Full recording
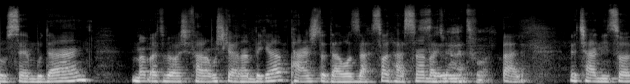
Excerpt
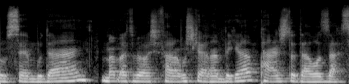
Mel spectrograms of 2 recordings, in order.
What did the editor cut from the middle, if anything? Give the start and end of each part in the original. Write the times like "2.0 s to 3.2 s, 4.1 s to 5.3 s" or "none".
1.0 s to 1.3 s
